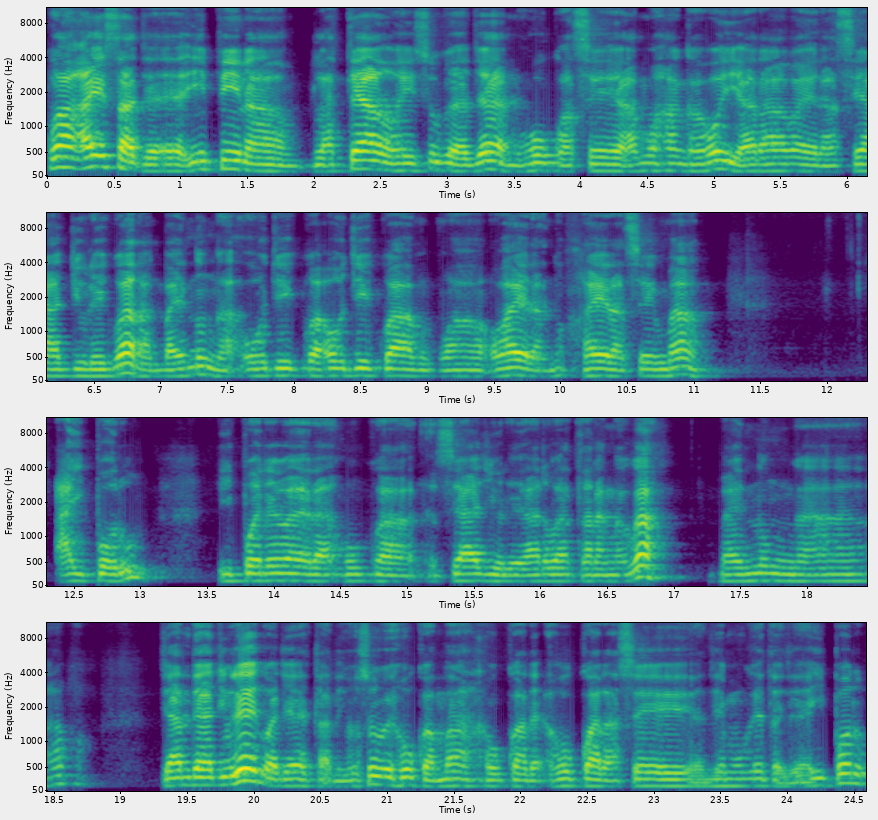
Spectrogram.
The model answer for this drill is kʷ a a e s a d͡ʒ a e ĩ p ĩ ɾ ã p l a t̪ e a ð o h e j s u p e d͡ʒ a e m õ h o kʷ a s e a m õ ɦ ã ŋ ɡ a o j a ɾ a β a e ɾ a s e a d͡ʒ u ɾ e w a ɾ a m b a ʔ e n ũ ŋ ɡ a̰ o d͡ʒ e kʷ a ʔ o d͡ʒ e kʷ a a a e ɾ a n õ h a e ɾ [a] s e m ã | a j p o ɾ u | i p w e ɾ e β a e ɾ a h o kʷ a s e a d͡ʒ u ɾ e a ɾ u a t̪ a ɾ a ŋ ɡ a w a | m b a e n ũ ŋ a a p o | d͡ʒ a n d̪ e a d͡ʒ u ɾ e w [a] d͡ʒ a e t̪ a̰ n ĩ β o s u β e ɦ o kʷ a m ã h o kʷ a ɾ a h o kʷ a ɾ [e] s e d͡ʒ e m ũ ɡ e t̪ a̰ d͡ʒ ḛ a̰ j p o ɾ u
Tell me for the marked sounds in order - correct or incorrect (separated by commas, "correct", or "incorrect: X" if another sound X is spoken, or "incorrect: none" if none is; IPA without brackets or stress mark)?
correct, correct, incorrect: a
